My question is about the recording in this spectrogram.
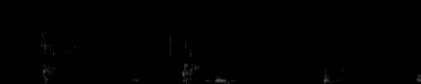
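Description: Near silence, with a few faint, short rustles and taps of fresh mint sprigs being handled.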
